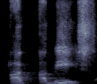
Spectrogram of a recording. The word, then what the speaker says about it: apizza: family over but they the only way they could pronounce it was a beast uh you know not la pizza it's but it's a b so they they dropped the l they kept the a and they just said beets obese i've even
